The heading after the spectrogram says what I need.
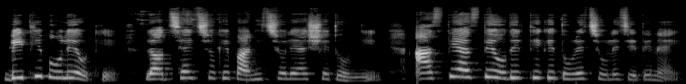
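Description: A woman with a high, bright voice reads a romance tale a touch slowly, her storytelling level and even. Everything sounds crisp and scripted.

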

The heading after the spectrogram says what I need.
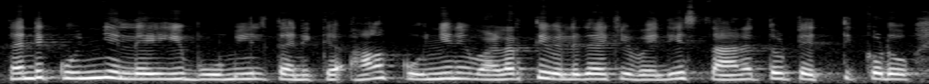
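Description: Woman doing stern female senior officer, scolding and commanding, fast and mellow. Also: on the high side, fairly even intonation, highs cut off, lightly acted.

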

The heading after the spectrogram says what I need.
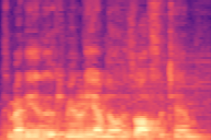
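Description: A middle-aged policeman tells his story in an earnest, even-toned way, with little rise and fall in his voice. He sounds a little away from the mic in a roomy studio, with soft music under him. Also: mid-range voice, racing, distant mic. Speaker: police officer. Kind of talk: interview testimonial. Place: studio with curtain backdrop.

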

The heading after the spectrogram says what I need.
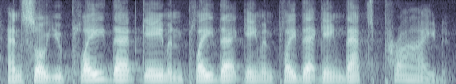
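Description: A man preaching a sermon as pastor, animated, acting out the inner voices of his listeners. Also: fairly high pitch, measured pace. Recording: long hall reverb.

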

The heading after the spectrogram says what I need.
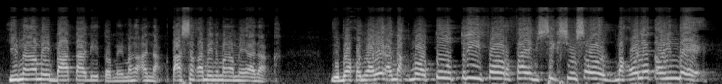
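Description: A man's voice: sits high, brisk. A man giving a motivational seminar talk at a network marketing event, who keeps throwing rhetorical questions at the audience.

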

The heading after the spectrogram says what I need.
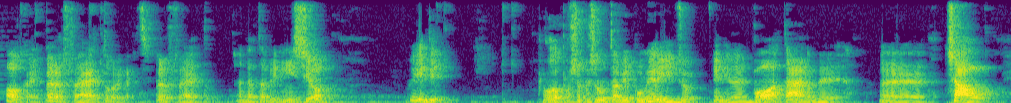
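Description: A man's voice: medium pitch, lively intonation, measured pace, vocal fry, a bit bright, echoey room, a little hiss or hum. A man casually commenting as he works through a language app lesson, chatty and often correcting himself as he repeats words aloud. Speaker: YouTuber learning a language.

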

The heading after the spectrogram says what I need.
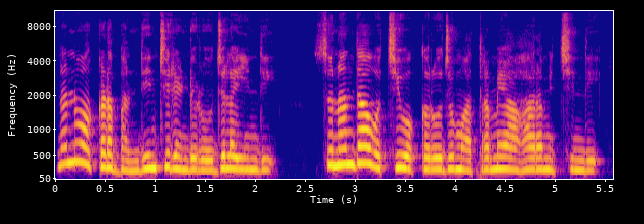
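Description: A woman reading a first-person story aloud in a steady, dramatic way. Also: on the high side, normal speed. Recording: dull lo-fi audio.

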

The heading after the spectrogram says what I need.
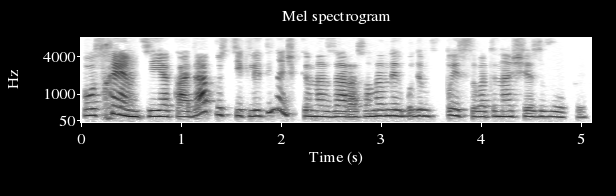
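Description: A woman teaching a child to read on a video call, patient and encouraging, drawing her prompts out slowly. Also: medium pitch. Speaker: literacy teacher. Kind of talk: online reading lesson with a child.

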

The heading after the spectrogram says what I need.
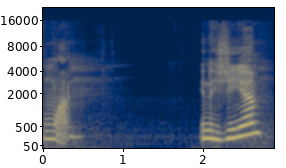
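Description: A young woman with a Brazilian Portuguese accent streams herself opening cards, speaking slowly in a medium-pitched voice with no echo. Easily thrilled, she gushes about the art in excited exclamations.

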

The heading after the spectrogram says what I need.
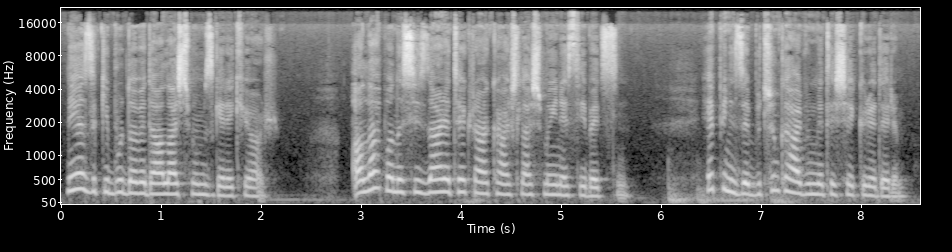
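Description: A woman's voice: mid-range voice, a little fast, dark tone, close to an everyday voice. A woman voicing a grieving man who speaks formally and courteously in an audiobook story. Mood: solemn. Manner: formal, solemn.

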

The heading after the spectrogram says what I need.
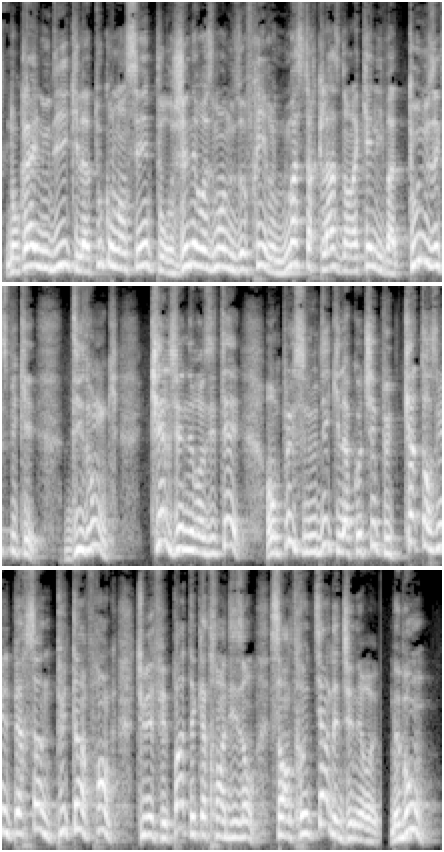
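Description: A higher-pitched man in his thirties picks apart an advert with blunt sarcasm and casual slang. His voice has a husky edge, and he talks into a clip-on mic in a small dark studio. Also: animated, fast talker. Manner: mocking, blunt, informal. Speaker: marketing commentator. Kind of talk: sarcastic ad critique. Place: indoor studio, dark backdrop. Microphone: lapel mic.

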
